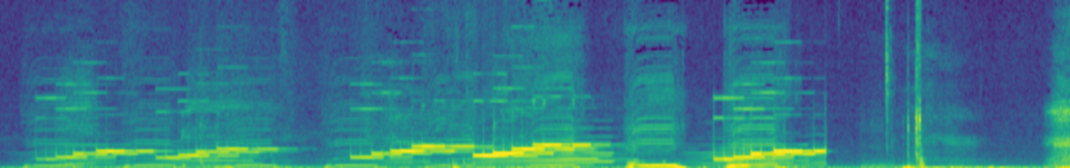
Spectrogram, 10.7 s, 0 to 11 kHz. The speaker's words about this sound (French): Il est 4 heures du matin. Euh, mon réveil vient de sonner.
